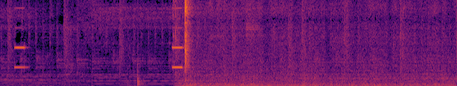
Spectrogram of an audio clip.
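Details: Clothes dryer after the squeak repair and reassembly: a few beeps, then a steady, even drum rumble with no squeak or chirp. Normal running.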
